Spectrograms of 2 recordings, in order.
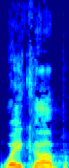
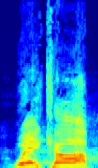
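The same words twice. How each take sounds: First: It is said in a sweet tone. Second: It is said in an aggressive tone.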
